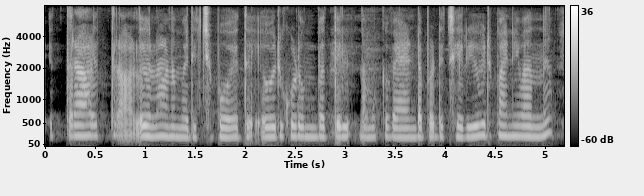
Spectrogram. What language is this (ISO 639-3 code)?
mal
